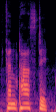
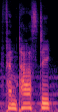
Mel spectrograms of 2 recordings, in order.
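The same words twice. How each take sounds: The two takes are said the same way.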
